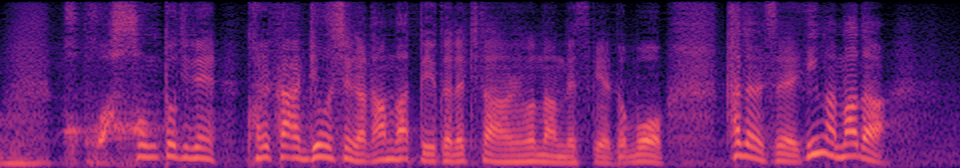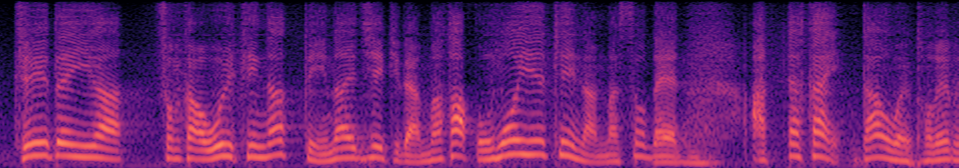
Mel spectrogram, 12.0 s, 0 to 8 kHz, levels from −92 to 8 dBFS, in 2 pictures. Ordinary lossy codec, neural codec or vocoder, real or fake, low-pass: none; codec, 16 kHz, 0.5 kbps, FunCodec, trained on Chinese and English, 25 frames a second; fake; none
